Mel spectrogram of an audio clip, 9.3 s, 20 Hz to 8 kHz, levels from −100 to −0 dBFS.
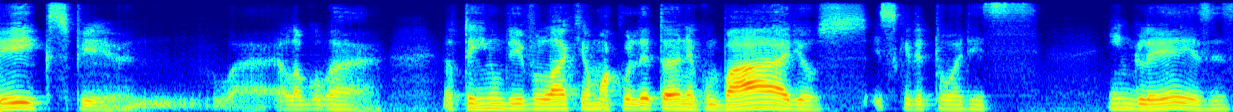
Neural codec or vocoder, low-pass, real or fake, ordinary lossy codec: codec, 16 kHz, 0.5 kbps, X-Codec, WavLM features, trained on Multilingual LibriSpeech; 7.2 kHz; fake; none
